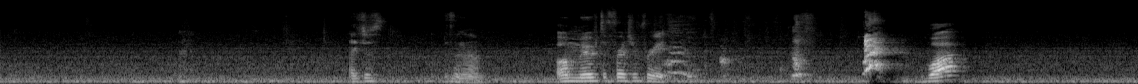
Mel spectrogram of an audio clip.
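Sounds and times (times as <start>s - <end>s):
speech: 3.5s - 5.0s, 5.6s - 7.4s, 9.3s - 9.7s
dog barking: 7.9s - 9.1s.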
